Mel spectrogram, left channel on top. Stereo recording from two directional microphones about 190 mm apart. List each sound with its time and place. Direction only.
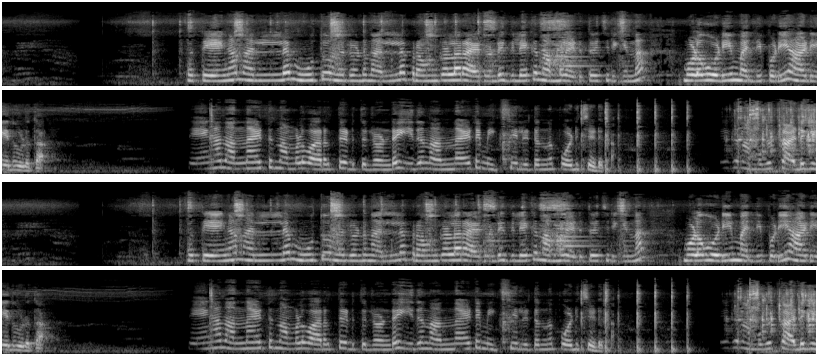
2.0 s a woman's voice: 15° left (ahead or behind)
10.0 s a woman's voice: 25° right (ahead or behind)
15.9 s a sound: 25° right (ahead or behind)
